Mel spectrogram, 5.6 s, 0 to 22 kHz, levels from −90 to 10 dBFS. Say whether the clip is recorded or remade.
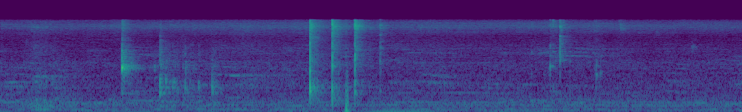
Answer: recorded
